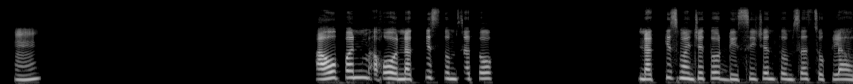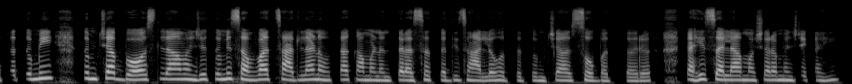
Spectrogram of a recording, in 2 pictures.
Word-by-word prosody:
हं. 220 +4 0 2.8
अहो 250 +5 +10
पण 315 -1 +4
हो, 275 -1 +7
नक्कीच 250 +5 +2
तुमचा 265 0 -1
तो 270 0 +2 1.5
नक्कीच, 280 +6 +3
म्हणजे 275 0 +4
तो 280 - +1
डिसिजन 245 +3 -1
तुमचा 250 +1 -2
चुकला 235 -1 -4
होता. 220 -1 -5
तुम्ही 265 +4 +2 0.3
तुमच्या 275 +2 +4
बॉसला, 230 +3 +2
म्हणजे 235 -1 0
तुम्ही 245 +2 0
संवाद 230 -1 +3
साधला 210 +2 +1
नव्हता 220 0 -3
का 205 -1 -4
मग 200 -1 -3
नंतर 185 +2 -3
असं 190 +3 -1
कधी 190 0 -8
झालं 185 -2 -2
होतं 190 -2 -8
तुमच्या 180 +1 -5
सोबत 170 -2 -4 0.2
तर, 170 0 -7 0.4
काही 225 +1 0
सलाह 210 -3 +2
मशवरा 205 +2 -4
म्हणजे 200 -1 -4
काही? 190 +3 -9
225 Hz, 130 wpm, -25 LUFS, 200-250 Hz, 2.8 s, अहो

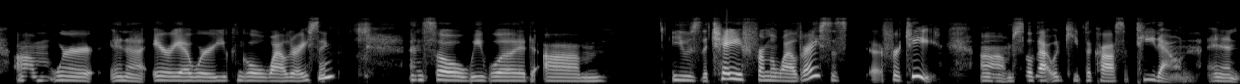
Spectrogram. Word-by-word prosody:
um, 180 -1 -5
we're 190 0 +1 0.2
in 180 0 -4
a 155 -3 -2
area 185 -2 +3
where 175 -1 0
you 175 +1 -4
can 190 - -10
go 175 -1 -1
wild 165 -1 +1
ricing- 195 - +1 0.8
and 210 0 -5
so, 195 -3 +3
we 175 +2 -2
would, 180 -1 0
um, 165 -1 -1 0.7
use 200 -3 -3
the 165 - -4
chaff 255 +2 +8
from 200 -1 -1
the 185 - -2
wild 165 -2 0
rices, 400 +5 +1 0.2
uh, - - -4
for - - -2
tea. 365 -5 +2 0.4
Um, 155 -3 -1
so 190 +4 -2
that 185 -2 +5
would 175 +1 -6
keep - - -8
the 185 - -5
cost 155 -2 +2
of - - -28
tea 225 0 -1
down - - -3
and 160 -3 -3
180 Hz, 180 wpm, -24 LUFS, 170-195 Hz, 0.8 s, chaff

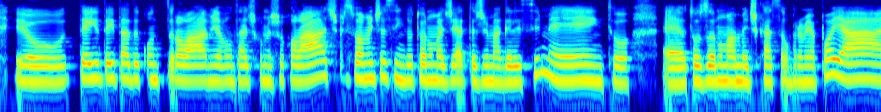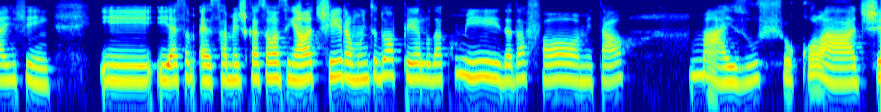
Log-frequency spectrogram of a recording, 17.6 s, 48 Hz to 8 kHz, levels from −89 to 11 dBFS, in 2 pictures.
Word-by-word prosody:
eu 195 0 0
tenho 225 0 +1
tentado 220 -1 0
controlar 205 -2 +1
a 205 - 0
minha 200 0 -2
vontade 200 0 -4
de - - -13
comer 200 -1 -6
chocolate, 205 +4 +1
principalmente 225 +1 -1
assim, 230 -2 -3
que 205 - -3
eu - - -3
estou 210 +1 0
em - - -1
uma 205 -1 0
dieta 195 0 -2
de 195 0 -4
emagrecimento, 200 -1 -1 0.3
eh, 180 0 +2
eu - - +1
estou 190 +2 -1
usando 200 +1 +3
uma 200 -1 +1
medicação 195 0 -2
para 195 0 -4
me 195 - 0
apoiar, 220 -1 +4
enfim, 205 -4 -4 0.5
e 200 -1 -1
e 210 0 +4
essa 210 +3 +1
essa 200 +1 +1
medicação, 220 +2 +1
assim, 225 -1 +2
ela 215 +2 +8
tira 235 +1 +2
muito 225 +3 -1
do 260 - +1
apelo 230 -4 0
da 220 0 -2
comida, 235 -3 -1
da 225 +3 -4
fome 210 -2 -1
e - - -11
tal, 200 +3 -4 0.7
mas 190 -8 0
o 210 +3 -5
chocolate 185 - +1
205 Hz, 170 wpm, -25 LUFS, 195-225 Hz, 0.7 s, ela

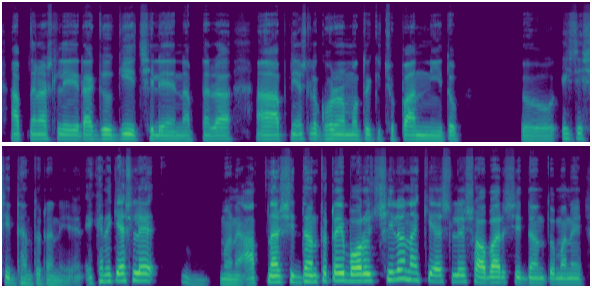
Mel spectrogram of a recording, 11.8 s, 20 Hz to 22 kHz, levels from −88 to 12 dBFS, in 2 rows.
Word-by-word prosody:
আপনারা 130 0 -5
আসলে 130 0 -6
এর - - -7
আগেও 125 +2 -1
গিয়েছিলেন 115 -3 -2
আপনারা 115 +1 -6 0.4
এ্যাঁ 120 0 0
আপনি 120 +2 -16
আসলে 135 0 -7
ঘোরোর 130 -1 -1
মত 125 +1 -7
কিছু - - -13
পাননি। 120 -2 -2
তো, - - -1 0.7
তো 110 - -9 0.4
এই - - -7
যে 145 - -6
সিদ্ধান্তটা 120 -2 -7
নিলেন। 95 - -16
এখানে 180 +4 -2
কি 195 - +5
আসলে 200 0 +5 0.8
মানে 110 -1 -4
আপনার 165 +4 +4
সিদ্ধান্তটাই 180 +5 +5
বড় 190 +1 +10 0.2
ছিল, 220 +1 +1
নাকি 210 0 -3
আসলে 175 0 -2
সবার 150 0 +6
সিদ্ধান্ত 130 -1 -3
মানে 130 0 -3
130 Hz, 165 wpm, -22 LUFS, 120-165 Hz, 0.8 s, বড়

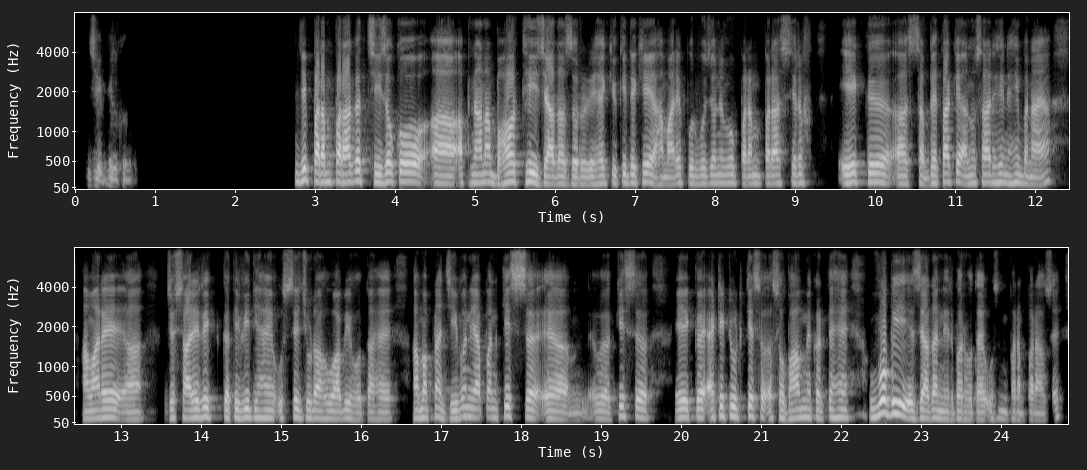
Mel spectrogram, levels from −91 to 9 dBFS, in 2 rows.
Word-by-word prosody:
जी, - - -10
बिल्कुल। - - -13 2.0
जी 160 +5 +2
परंपरागत 150 +1 +4
चीज़ों 150 0 +2
को 160 - +5 0.2
अ, - - 0 0.3
अपनाना 140 +2 +1
बहुत 155 +2 +2
ही 155 -2 +6
ज़्यादा 125 -1 +3
ज़रूरी 120 -1 -1
है। 130 +1 -1
क्योंकि 130 +2 -4
देखिए, 140 +2 0
हमारे 115 +2 -1
पूर्वजों 130 +1 -3
ने 135 - -4
वो 140 - -2
परंपरा 130 +1 0
सिर्फ़ 140 -3 -5 0.4
एक 150 +2 +1
अ, 140 -4 +2
सभ्यता 130 +5 -1
के 150 +2 -2
अनुसार 135 +2 0
ही 145 +1 -2
नहीं 140 +1 -4
बनाया, 120 +5 -2 0.3
हमारे 130 +4 +3 0.2
अ, 115 0 0 0.3
जो 140 - -2
शारीरिक 140 +3 +2
गतिविधियाँ 140 0 0
हैं 135 - 0
उससे 140 +2 -2
जुड़ा 135 0 -1
हुआ 125 0 0
भी 135 +2 -2
होता 115 -1 -4
है। 115 0 -4 0.3
हम 135 +1 +1
अपना 145 +2 0
जीवन 155 +5 -1
यापन 145 0 -1
किस 160 -1 0
अ - - +4
अ, 120 -4 +1 0.6
किस 165 -1 -3
एक 140 +1 -2
एटीट्यूड 160 -1 0
किस 160 -1 0
स्वभाव 130 +1 0
में 145 0 -2
करते 140 +1 -2
हैं, 140 0 -2 0.3
वो 200 +10 +6
भी 200 -10 +5
ज़्यादा 130 +2 +2
निर्भर 120 0 -3
होता 115 0 -5
है 115 - 0
उस 120 +1 -8
म 120 - -7
परंपराओं 115 -3 -5
से। 135 +7 -10
135 Hz, 160 wpm, -18 LUFS, 125-150 Hz, 2.0 s, ही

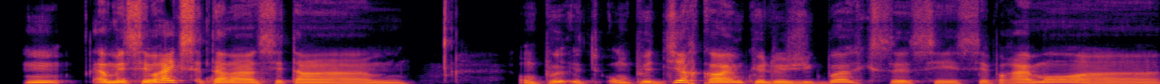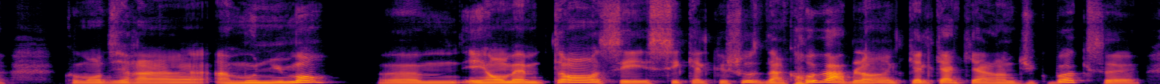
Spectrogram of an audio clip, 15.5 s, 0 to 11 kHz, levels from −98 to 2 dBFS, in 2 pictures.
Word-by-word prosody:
Mmh. 205 +2 +4 0.3
Ah, 195 - +5
mais 195 0 +7
c'est 185 0 +2
vrai 230 +7 +8
que 240 - -2
c'est 180 -1 -5
un 170 -2 +5
c'est 155 0 -7
un, 150 -3 +1
mmh, 130 -2 -7 0.8
on 150 - -3
peut 170 +5 +1
d 160 +2 -17
on 170 0 -3
peut 175 +2 +1
dire, 220 +9 +3
quand 185 - +4
même, 195 +2 +4
que 175 -2 -2
le 160 0 0
jukebox, 155 +1 -2
c'est 135 -2 -8
c'est 130 +2 -9
vraiment 170 +7 0
un 140 -3 -5 0.4
comment 150 +1 -5
dire? 150 +1 -5
Un 135 -3 -3
un 140 - -3
monument, 175 - +2 0.3
hem 140 -2 -4
et 150 0 0
en 155 +1 +3
même 150 -2 +1
temps, 215 0 +3
c'est 145 -5 -4
c'est 135 - -8
quelque 140 0 -9
chose 205 +4 -1
d'increvable, 155 - +3
hein. 165 +1 -1
Quelqu'un 160 +1 -2
qui 160 0 -7
a 145 -1 -2
un 145 0 -3
jukebox, 155 - -4
heu, 140 -4 -4
155 Hz, 185 wpm, -23 LUFS, 140-175 Hz, 0.8 s, vrai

